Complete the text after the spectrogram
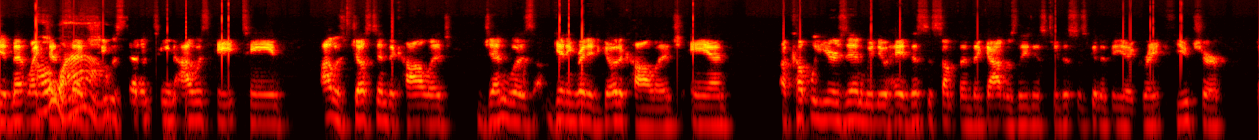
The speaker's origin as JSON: {"language": "English", "country": "Germany", "tie": "born or raised there", "said": "And I'm an Army brat. I grew up in the military. I grew up actually mostly in Germany."}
